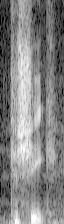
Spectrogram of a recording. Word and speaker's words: Kashyyyk: Kaishak or Kashyyyk? Kashyyyk.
